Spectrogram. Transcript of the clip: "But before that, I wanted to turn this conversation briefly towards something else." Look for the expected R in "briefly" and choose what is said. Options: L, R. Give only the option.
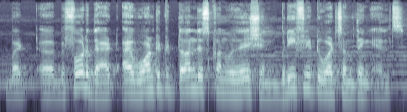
R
